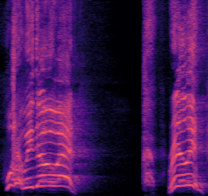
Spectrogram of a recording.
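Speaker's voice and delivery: high, drawn-out incredulous cry; exasperated shout. Acted. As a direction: wail it in mock disbelief. Mock exasperation at team.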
